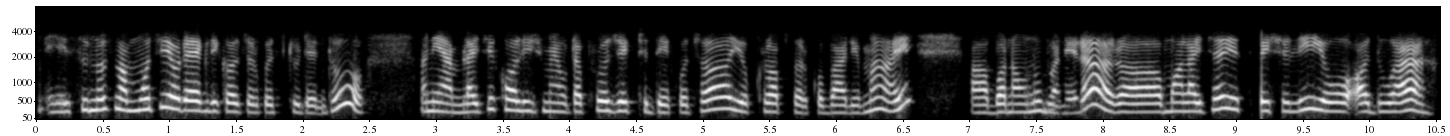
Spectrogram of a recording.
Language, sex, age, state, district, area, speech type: Nepali, female, 30-45, West Bengal, Kalimpong, rural, conversation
